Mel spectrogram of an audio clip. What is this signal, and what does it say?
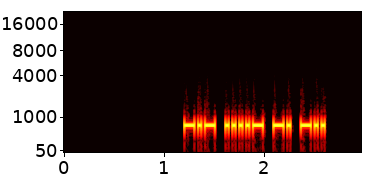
Morse code, heard as a keyed tone, about 36 wpm, 700 Hz. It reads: K4ND
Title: USA Call Signs - 2x Character Spacing - 35wpm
